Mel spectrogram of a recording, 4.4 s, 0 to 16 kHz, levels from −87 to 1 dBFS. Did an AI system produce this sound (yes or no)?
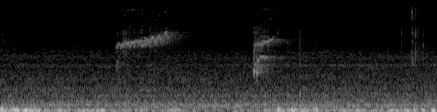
no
